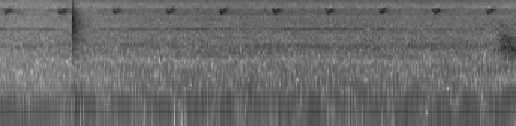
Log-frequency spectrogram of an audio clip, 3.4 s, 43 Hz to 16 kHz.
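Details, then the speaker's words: Jaguar X350 XJR supercharged, idling after clearing air suspension fault codes: thin steady high whistle with a couple of clicks, pump heard, no level change; air leaking from the suspension, heard on one side. "I mean, I'm a Rover guy. I know what that whistling sound is. I just can't tell if it's coming up."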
